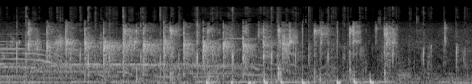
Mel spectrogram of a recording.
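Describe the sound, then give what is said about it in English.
A few people clap together for five contest winners in a brisk, uneven patter that lasts several seconds, moderately loud, with a low steady hum underneath. “Let's have a round of applause for those five.”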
